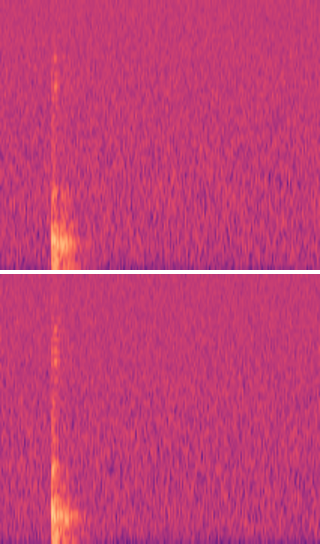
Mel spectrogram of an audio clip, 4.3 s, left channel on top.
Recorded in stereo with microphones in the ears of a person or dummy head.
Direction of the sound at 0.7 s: 30° right (ahead or behind).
